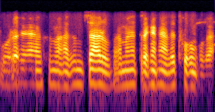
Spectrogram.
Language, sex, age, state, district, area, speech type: Manipuri, male, 18-30, Manipur, Churachandpur, rural, conversation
